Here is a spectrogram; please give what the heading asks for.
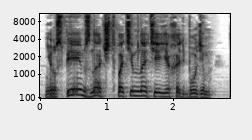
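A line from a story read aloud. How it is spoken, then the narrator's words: Irritated mutter. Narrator (Russian): раздраженно буркнул Еремей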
